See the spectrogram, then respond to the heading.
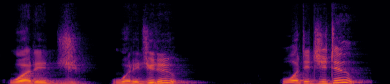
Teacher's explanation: for the D linking to the Y and U, you can make a J sound like in juice and jump.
